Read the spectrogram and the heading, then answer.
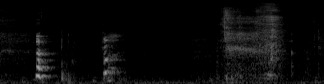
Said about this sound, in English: I have the hiccups.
